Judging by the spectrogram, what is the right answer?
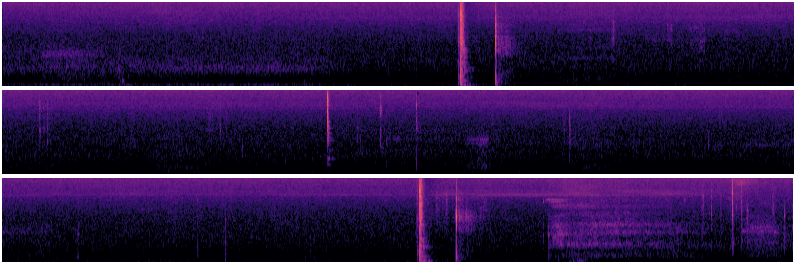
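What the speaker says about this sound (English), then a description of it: "the bow will be loud and maybe the target won't be that loud" Longbow shot with carbon arrows into an outdoor target: two sharp, loud bow releases several seconds apart, each followed by a fainter thump, amid quiet breezy ambience with scattered small ticks.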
